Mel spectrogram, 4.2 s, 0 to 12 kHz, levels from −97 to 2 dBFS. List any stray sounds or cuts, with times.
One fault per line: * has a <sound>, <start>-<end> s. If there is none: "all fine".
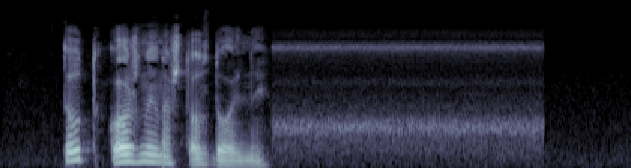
all fine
